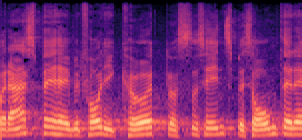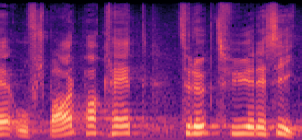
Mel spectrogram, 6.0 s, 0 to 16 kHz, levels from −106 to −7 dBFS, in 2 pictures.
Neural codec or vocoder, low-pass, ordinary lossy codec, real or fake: none; 14.4 kHz; none; real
